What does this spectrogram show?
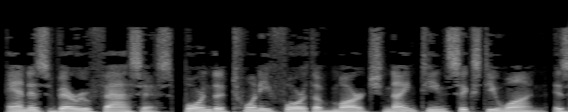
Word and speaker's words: Yanis Varoufakis: Giannis Varoufakis, pronounced Anis Varoufasis, born 24 March 1961, is a Greek economist,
